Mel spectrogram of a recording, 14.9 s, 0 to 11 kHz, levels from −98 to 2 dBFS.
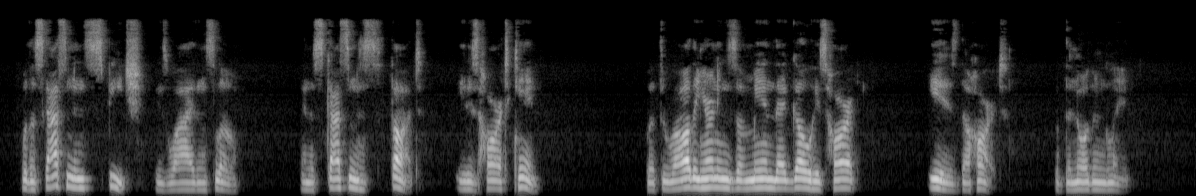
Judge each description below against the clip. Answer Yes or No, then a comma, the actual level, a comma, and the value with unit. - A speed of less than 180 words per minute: Yes, average, 140 wpm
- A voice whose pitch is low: Yes, low, 130 Hz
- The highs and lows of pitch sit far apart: No, average, 3.8 semitones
